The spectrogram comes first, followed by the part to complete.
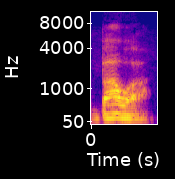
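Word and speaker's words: BAWE: Written English Corpora, or BAWA, not to be pronounced BOR, which would be a terrible acronym.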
